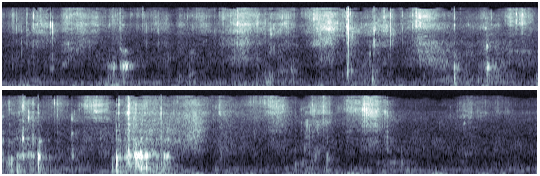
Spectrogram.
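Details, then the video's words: Moose, a shepherd mix female, working on a bone inside: low, soft gnawing with short crackling bites, the strongest crunch cluster a little past the halfway point. "SHEPHERD EATING BONE ASMR"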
